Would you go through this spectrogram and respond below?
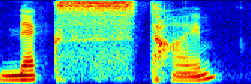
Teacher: just no double T, just one T sound. So it sounds like next time.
